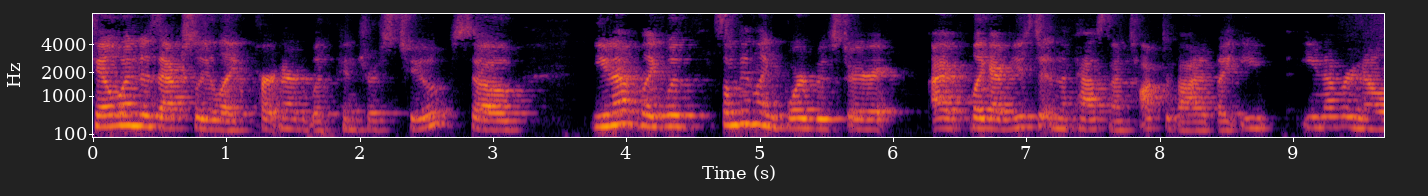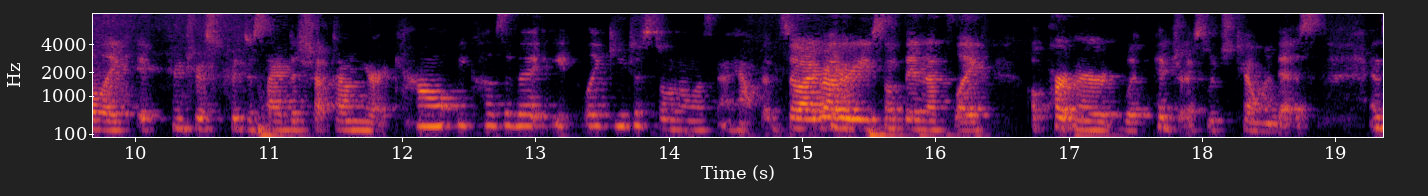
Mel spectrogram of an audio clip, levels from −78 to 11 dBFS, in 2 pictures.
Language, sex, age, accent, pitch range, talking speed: English, female, 20-39, American, 170-235 Hz, 225 wpm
